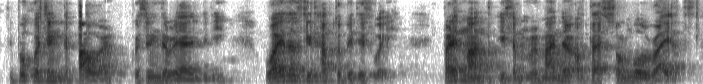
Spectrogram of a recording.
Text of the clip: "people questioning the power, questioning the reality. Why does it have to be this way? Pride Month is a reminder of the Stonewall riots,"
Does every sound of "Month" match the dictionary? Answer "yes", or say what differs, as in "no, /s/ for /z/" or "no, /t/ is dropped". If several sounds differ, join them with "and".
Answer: no, /t/ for /θ/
